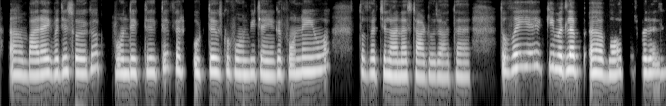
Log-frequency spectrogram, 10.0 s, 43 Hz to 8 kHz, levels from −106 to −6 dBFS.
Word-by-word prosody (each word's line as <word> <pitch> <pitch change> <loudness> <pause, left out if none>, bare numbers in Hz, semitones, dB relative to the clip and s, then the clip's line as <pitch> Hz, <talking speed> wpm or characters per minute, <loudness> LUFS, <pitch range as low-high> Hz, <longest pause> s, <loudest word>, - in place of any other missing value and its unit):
अ, - - -2
12-1 205 +2 +1
बजे 220 +2 +1
सोएगा, 230 +3 0 0.3
फ़ोन 220 0 +1
देखते-देखते 225 +3 -2
फिर 245 -2 0
उठते 220 +2 +1
ही 235 - +7
उसको 230 +1 -4
फ़ोन 215 -2 0
भी 215 0 -3
चाहिए, 205 -1 0
अगर 220 +1 -2
फ़ोन 220 - 0
नहीं 235 +1 +2
हुआ, 255 +5 -2 0.5
तो 225 - -3
फिर 215 +1 -1
चिल्लाना 195 -2 +2
स्टार्ट 190 -1 -3
हो 185 - -3
जाता 185 +1 -6
है। 185 0 -6 0.5
तो - - +1
वही 280 +5 +2
है 300 +1 -4
कि 295 -2 -1
मतलब 260 -1 +6
अ, - - +5
बहुत 205 +2 0
कुछ 245 0 -34
बदल 225 0 +2
220 Hz, 200 wpm, -24 LUFS, 205-235 Hz, 0.5 s, ही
